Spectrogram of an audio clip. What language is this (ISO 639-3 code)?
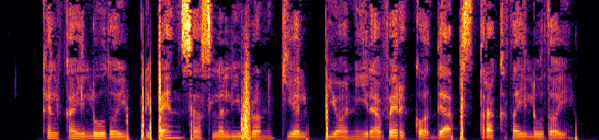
epo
